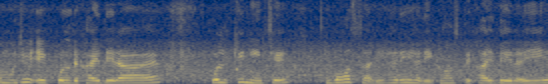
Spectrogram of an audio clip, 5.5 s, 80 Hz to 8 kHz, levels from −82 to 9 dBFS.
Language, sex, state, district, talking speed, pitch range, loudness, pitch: Hindi, female, Uttar Pradesh, Jyotiba Phule Nagar, 195 wpm, 225-260 Hz, -17 LUFS, 240 Hz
